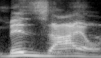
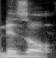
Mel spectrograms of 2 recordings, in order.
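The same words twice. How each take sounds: First: The word is said in a British accent. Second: The word is said in an American accent. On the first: The speaker calls it right. "the British pronunciation" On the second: The speaker calls it wrong. "not the American"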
